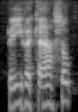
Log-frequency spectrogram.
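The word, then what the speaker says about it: Belvoir Castle: Beaver Castle. People still call it Belvoir, don't they? But it's Beaver, isn't it? If I remember correctly. Yeah, it's spelt Belvoir, but I think I don't know.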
